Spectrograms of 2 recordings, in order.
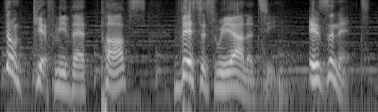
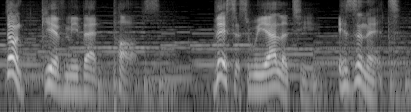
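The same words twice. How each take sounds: First: It is said forcefully, with strong emphasis. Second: It is said mildly, with little emphasis.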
